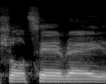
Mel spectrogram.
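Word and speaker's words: Shoretire: sure shaw tyre and shaw tierray and shaw with tip tyre and shaw tierra is how you pronounce it so short here oh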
